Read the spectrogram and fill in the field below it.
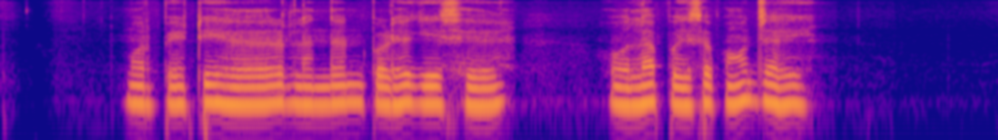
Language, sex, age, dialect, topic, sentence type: Chhattisgarhi, male, 18-24, Northern/Bhandar, banking, question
